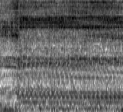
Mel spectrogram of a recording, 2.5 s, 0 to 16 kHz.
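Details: AC electric boiler feed-water pump on 5 HP steam engine and boiler unit, switched on; steady even electric hum, no rattle or surging, pump running healthy.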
